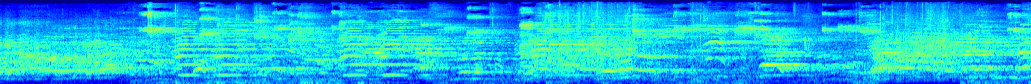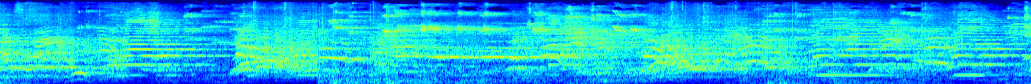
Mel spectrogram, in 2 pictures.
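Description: Live basketball play in a sports hall: the ball bouncing on the court, with indistinct voices of players and spectators calling out, echoing in the hall.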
